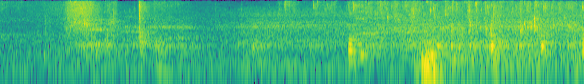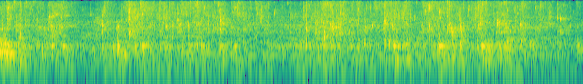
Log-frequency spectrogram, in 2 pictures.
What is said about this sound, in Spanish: Enjuaga el paño con agua caliente.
